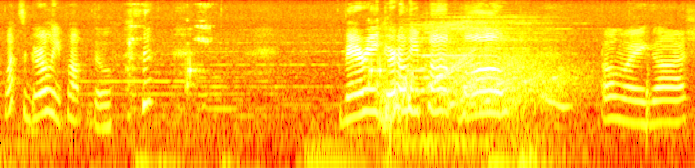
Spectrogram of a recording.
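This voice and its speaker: A woman's voice: high-pitched, drawn-out words. A woman with a Filipino accent chatting casually with viewers as she hosts a game livestream, switching between English and Tagalog. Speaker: livestream host playing a video game. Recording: game music playing loudly behind. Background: loud video game music.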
